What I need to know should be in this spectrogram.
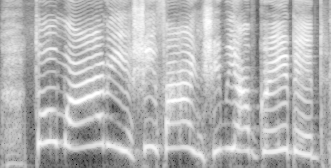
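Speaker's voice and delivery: very high, sweet mock voice; imitating the manager. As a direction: play the manager in a high sing-song. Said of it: "she was like".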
